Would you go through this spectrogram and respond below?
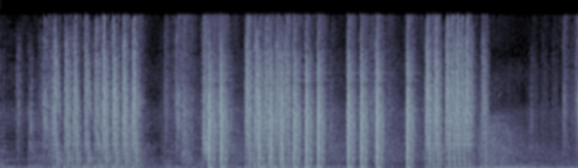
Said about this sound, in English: If you start shooting it, the van will strangely lift off the ground and spin around like this.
